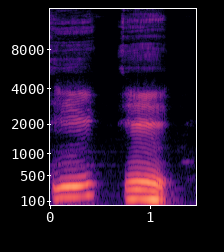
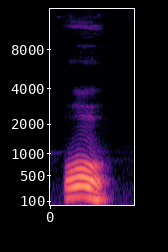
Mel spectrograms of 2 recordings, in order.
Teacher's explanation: अग्र स्वर में जैसे ई बोलते हैं, ई ए, तो देखिए जीभ आगे है, ओ जीभ पीछे हो जा रही है बोलते हुए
